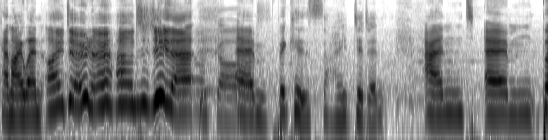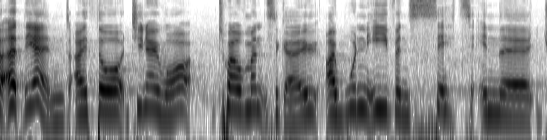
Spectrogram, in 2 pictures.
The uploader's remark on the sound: Today’s setting is slightly different from our previous ones, we’re sat on stage at Manchester Coffee Festival with a live audience while this is being recorded.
